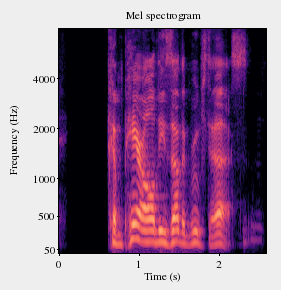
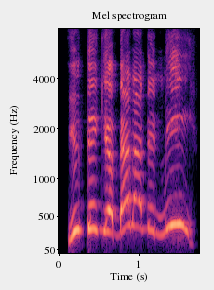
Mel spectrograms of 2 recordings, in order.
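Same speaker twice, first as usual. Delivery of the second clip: high, loud whiny accusation; squealing mock outrage; mock accuser; 5 dB louder than usual. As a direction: parody a resentful challenger. Mocking a resentful accuser.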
